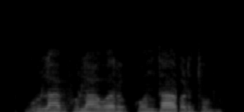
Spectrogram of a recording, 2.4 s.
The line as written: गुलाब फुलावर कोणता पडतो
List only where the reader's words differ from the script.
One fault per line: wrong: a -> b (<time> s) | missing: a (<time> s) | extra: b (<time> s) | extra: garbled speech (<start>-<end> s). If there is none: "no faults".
no faults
